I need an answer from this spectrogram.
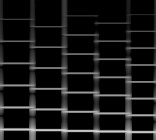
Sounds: alarm

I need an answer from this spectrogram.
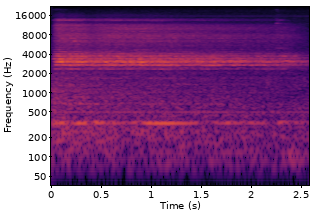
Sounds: motor vehicle (road)
car
alarm
honking
vehicle

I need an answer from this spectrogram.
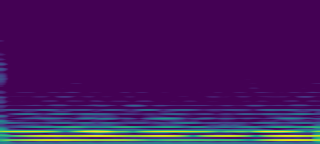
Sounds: keyboard (musical)
organ
music
musical instrument

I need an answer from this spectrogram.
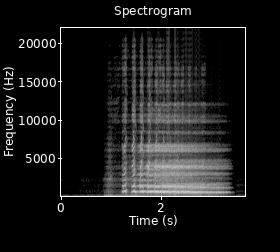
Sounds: laughter
human voice

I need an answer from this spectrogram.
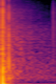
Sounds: explosion
fireworks

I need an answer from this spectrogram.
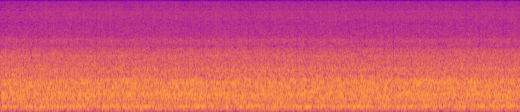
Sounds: wind

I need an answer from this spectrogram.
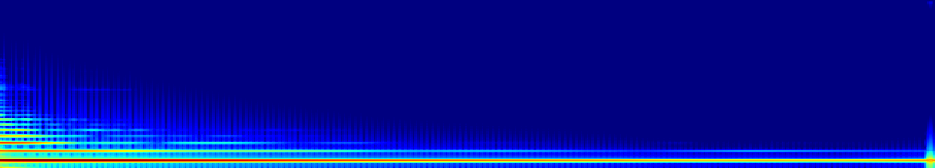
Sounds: guitar
musical instrument
bass guitar
plucked string instrument
music

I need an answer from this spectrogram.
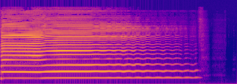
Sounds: woodwind instrument
music
musical instrument

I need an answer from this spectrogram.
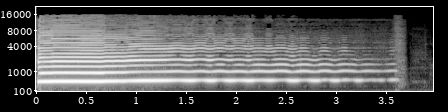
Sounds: wind instrument
music
musical instrument

